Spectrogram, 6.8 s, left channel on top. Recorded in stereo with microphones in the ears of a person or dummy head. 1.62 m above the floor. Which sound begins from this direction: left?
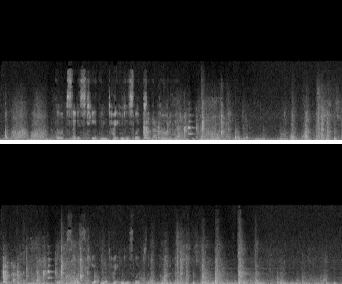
A woman speaking, at 1.1 s.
